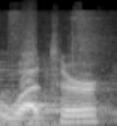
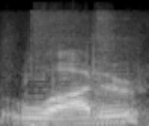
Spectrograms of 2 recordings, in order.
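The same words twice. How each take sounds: First: The T sound in the middle is pronounced clearly. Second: The T sound in the middle is dropped. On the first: "you don't say wa- water" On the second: "they don't put the T in water"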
